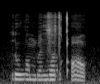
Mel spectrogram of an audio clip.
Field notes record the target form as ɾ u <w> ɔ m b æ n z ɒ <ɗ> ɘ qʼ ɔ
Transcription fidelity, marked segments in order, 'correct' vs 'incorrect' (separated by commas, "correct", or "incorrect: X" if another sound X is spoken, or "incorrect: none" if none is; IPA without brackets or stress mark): correct, incorrect: d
